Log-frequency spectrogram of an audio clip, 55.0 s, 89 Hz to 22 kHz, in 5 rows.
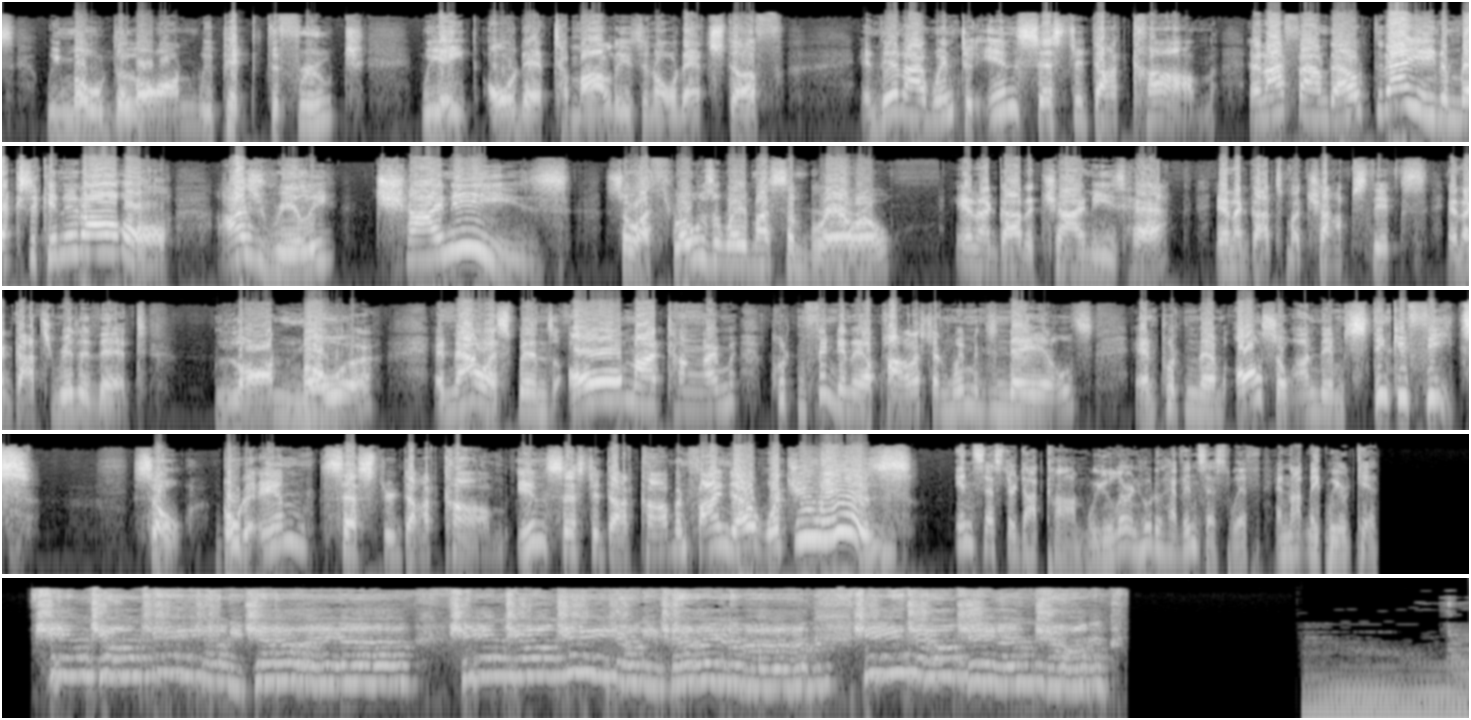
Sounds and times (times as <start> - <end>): Music: 53.8 - 55.0.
